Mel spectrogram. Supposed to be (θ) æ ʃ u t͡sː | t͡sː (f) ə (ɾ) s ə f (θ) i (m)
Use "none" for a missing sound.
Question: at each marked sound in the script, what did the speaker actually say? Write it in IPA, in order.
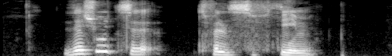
ð, f, l, θ, m

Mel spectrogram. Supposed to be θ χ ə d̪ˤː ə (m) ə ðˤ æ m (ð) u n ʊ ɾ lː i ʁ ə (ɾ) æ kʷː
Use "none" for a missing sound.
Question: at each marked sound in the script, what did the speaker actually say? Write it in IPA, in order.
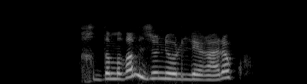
m, z, ɾ

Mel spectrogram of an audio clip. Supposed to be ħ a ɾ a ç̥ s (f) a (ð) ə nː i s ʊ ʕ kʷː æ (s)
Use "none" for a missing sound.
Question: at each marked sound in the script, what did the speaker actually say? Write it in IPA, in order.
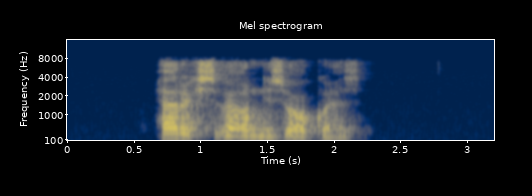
v, ʁ, z

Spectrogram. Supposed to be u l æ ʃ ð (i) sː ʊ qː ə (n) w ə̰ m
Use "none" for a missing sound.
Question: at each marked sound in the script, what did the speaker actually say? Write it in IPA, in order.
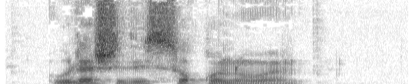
i, n

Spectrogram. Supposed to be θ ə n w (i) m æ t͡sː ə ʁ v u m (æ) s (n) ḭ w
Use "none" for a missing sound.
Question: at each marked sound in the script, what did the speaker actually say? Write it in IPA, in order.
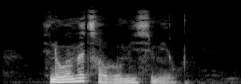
æ, i, m

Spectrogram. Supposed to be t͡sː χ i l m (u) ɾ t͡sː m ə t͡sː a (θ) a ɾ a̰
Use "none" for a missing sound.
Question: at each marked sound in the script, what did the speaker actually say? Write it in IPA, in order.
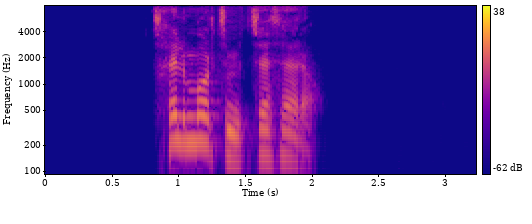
ʊ, θ

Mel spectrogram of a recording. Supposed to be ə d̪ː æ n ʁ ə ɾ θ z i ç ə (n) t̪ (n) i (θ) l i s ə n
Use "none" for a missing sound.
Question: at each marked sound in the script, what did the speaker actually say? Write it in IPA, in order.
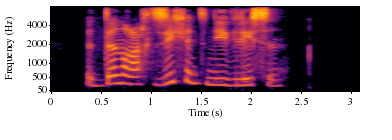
n, n, ð

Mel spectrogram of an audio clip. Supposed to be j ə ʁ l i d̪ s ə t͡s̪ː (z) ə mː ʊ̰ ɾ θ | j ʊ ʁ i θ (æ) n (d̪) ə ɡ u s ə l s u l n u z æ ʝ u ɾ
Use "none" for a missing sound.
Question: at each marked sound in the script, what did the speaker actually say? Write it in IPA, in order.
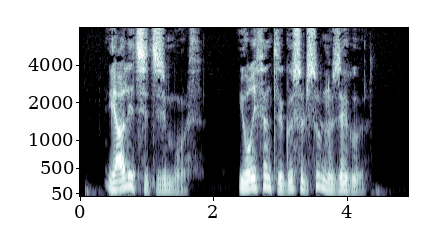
z, æ, t̪

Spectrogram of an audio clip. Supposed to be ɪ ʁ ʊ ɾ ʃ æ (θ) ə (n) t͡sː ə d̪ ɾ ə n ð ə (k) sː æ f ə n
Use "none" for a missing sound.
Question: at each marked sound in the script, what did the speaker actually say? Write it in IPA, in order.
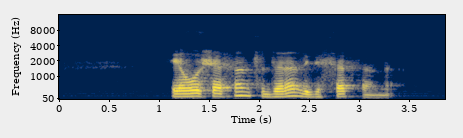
f, n, ɡ

